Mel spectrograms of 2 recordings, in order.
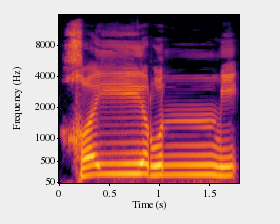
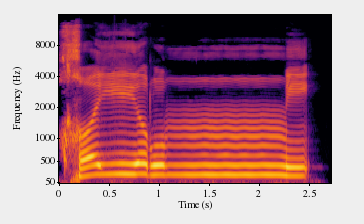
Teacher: Karena yang kedua bunyi an-nya dileburkan, didengungkan, ditahan 2 harokat.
